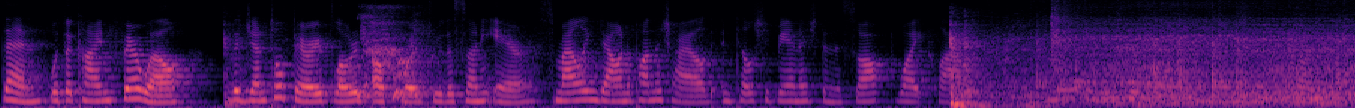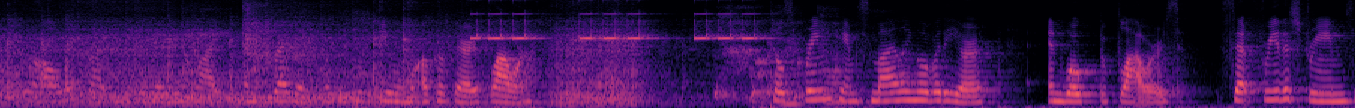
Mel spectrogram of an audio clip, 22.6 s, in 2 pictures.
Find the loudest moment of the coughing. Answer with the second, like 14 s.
8 s.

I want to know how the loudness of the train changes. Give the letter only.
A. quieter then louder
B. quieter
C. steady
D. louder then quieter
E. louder
C.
